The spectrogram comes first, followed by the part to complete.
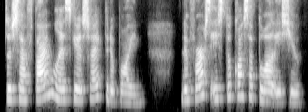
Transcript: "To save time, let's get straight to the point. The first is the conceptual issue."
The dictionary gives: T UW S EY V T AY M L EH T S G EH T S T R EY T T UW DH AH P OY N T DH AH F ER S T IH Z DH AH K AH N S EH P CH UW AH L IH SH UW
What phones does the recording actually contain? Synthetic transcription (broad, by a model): T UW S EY F T AY M L EH T S G EH T S T R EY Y T UW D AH P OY N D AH F ER S T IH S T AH K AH N S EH P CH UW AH L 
